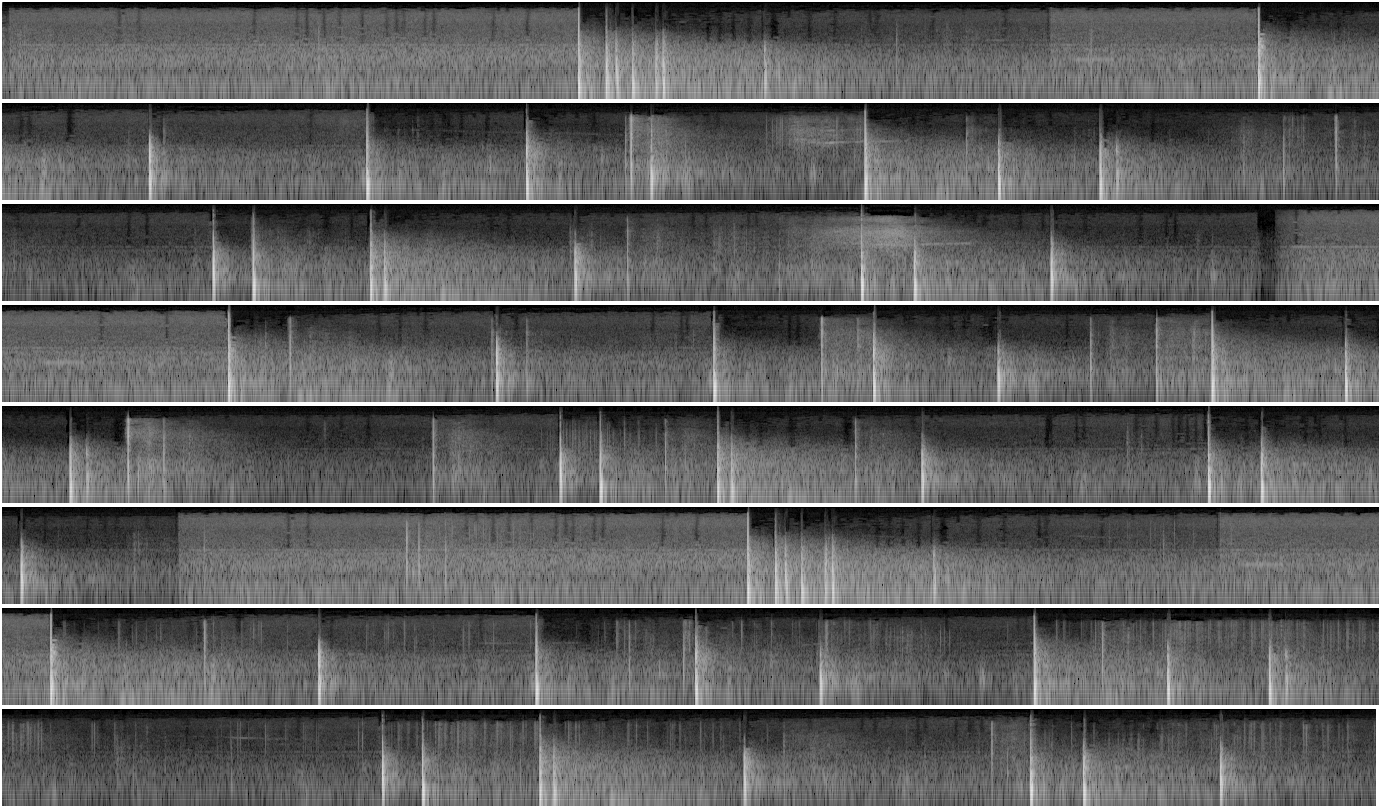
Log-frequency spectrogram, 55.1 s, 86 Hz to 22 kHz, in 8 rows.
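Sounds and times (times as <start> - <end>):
fireworks sharp bangs: 0.0 - 13.9, 14.6 - 28.9, 29.6 - 55.0
distant fireworks rumble: 0.0 - 55.0.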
